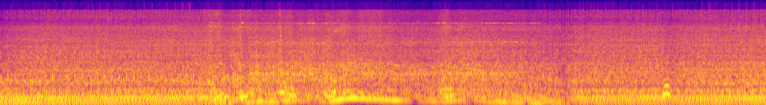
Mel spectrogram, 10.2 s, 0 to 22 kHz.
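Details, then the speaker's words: Toyota AE86, manual, daily-driven, first start of the day: steady even idle with a throttle blip that rises and settles cleanly, exhaust neither too loud nor too quiet; normal healthy idle. "what a machine okay yeah it's all the exhaust is not too loud not too quiet let's hear it it's perfect sounds good"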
